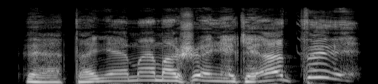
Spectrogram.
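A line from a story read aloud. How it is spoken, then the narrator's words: Hoarse wheezing. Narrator (Russian): захрипел граф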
